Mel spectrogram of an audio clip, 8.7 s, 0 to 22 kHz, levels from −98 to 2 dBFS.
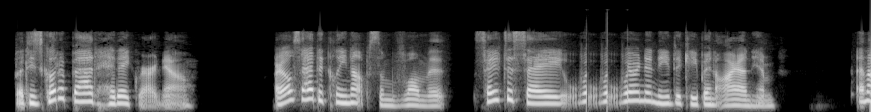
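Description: From 5.87 to 6.28 s the sound stutters: a slice of about 206 ms plays twice in quick, even succession with a brief mute at each jump. This is a CD stuck on one turn, where a scratch sends the laser back one track on each rotation. The band-limiting to 8 kHz comes from call microphone processing and is not a fault.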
